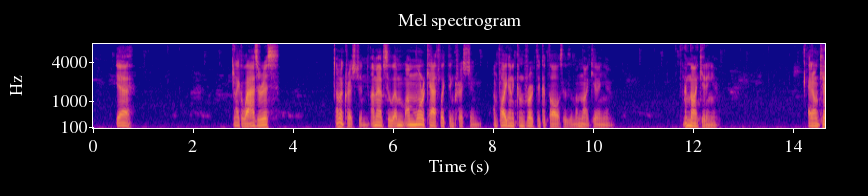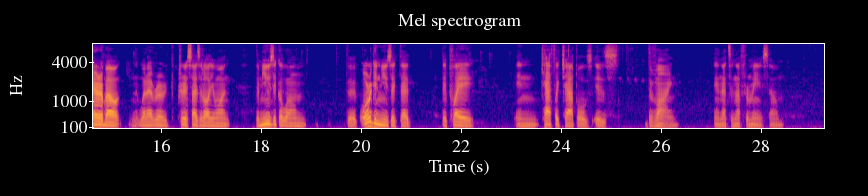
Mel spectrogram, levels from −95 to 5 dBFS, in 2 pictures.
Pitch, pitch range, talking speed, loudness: 90 Hz, 80-105 Hz, 120 wpm, -25 LUFS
